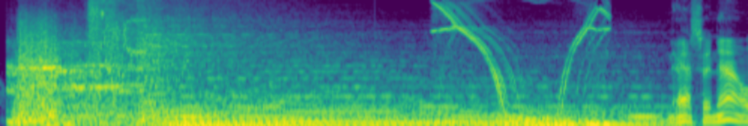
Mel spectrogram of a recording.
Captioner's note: sound Effects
